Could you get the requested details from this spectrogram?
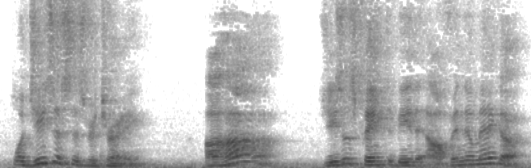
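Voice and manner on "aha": triumphant aha. Acted. Preacher reveals his conclusion.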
